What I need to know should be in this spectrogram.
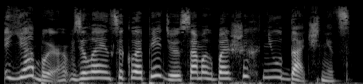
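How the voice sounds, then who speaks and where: A woman narrator puts on a spoiled, furious young woman with a shrill, high voice. She snaps and sneers at everyone. The reading is dry and close. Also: sing-song, normal speed, dry recording. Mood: angry, scornful. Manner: shrill, snapping, contemptuous.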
